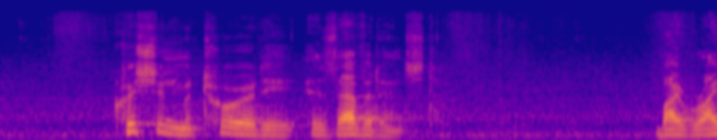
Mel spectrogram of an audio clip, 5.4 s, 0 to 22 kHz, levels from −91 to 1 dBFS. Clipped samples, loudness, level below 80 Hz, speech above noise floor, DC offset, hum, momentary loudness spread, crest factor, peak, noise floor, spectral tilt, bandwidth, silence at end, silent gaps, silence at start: under 0.1%; -38 LUFS; -76 dBFS; 27 dB; under 0.1%; none; 21 LU; 22 dB; -18 dBFS; -64 dBFS; -5.5 dB/octave; 16 kHz; 0 s; none; 0.45 s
